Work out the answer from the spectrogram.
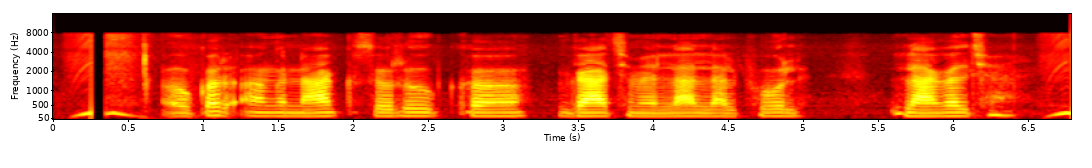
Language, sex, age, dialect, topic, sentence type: Maithili, male, 18-24, Bajjika, agriculture, statement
